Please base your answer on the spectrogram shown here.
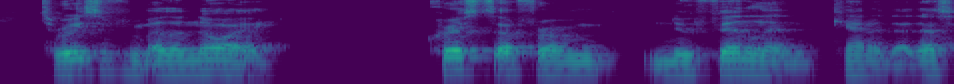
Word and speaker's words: Newfoundland: Krista from Newfoundland, Canada.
